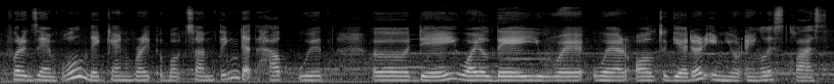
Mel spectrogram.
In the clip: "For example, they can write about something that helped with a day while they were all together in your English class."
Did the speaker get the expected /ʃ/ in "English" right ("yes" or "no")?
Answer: no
